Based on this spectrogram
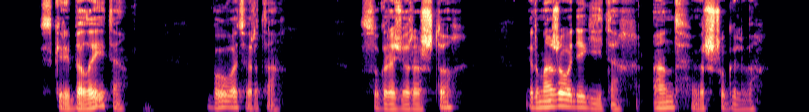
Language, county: Lithuanian, Klaipėda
